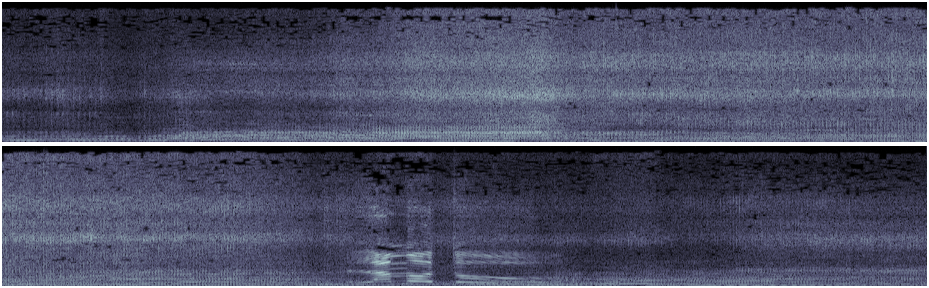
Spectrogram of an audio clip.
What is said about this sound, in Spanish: está pasando una moto, así que va a escuchar.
